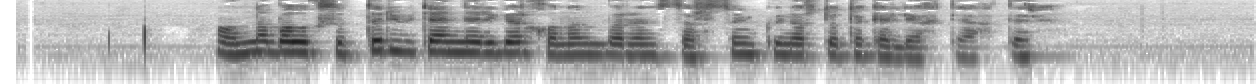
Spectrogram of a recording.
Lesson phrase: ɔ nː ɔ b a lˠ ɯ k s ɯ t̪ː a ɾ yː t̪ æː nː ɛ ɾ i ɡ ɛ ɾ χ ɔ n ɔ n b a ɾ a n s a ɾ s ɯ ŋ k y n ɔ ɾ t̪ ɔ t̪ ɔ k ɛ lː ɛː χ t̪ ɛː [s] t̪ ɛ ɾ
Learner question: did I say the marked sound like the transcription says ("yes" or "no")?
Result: no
